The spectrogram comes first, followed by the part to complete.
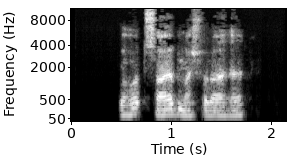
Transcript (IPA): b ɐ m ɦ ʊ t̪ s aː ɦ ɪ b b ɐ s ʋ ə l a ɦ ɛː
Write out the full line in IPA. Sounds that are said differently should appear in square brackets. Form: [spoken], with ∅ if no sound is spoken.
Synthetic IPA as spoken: b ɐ [∅] ɦ ʊ t̪ s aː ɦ ɪ b [m] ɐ [ʃ] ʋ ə [ɾ] a ɦ ɛː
